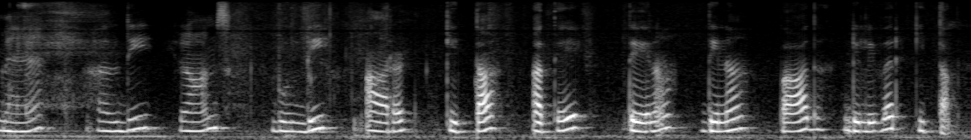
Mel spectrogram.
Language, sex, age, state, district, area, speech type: Punjabi, female, 18-30, Punjab, Muktsar, urban, read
